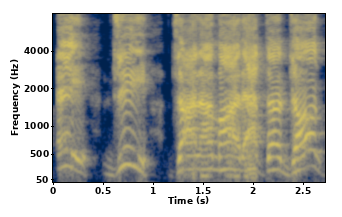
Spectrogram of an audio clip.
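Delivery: drawn-out announcer tag. Acted. Drawn-out show title tag.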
